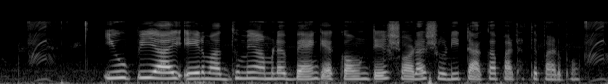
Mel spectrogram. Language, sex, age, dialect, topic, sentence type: Bengali, female, 18-24, Northern/Varendri, banking, question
